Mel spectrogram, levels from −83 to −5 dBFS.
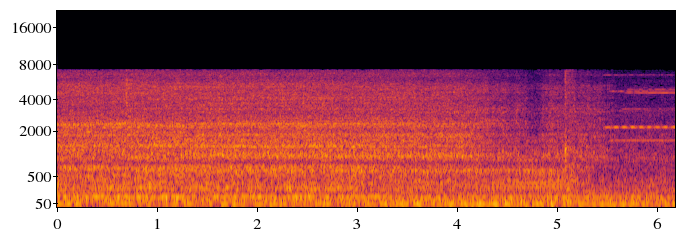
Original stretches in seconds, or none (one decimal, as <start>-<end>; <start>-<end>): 0.0-6.2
